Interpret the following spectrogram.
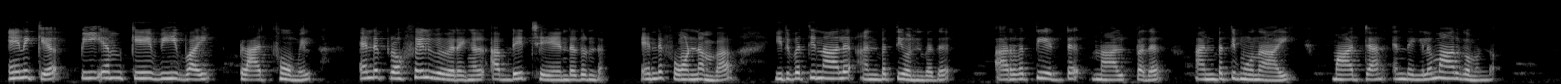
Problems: none marked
